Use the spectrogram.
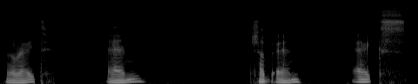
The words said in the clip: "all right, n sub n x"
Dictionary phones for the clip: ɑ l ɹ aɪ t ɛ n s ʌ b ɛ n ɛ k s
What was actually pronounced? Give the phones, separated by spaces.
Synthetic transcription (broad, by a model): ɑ ɹ aɪ t ɛ n ʃ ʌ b ɛ n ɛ k s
